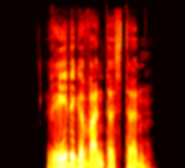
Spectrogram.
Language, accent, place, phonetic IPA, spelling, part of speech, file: German, Germany, Berlin, [ˈʁeːdəɡəˌvantəstn̩], redegewandtesten, adjective, De-redegewandtesten.ogg
- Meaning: 1. superlative degree of redegewandt 2. inflection of redegewandt: strong genitive masculine/neuter singular superlative degree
